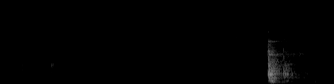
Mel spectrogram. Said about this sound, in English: I need to take a quick sip of water here.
